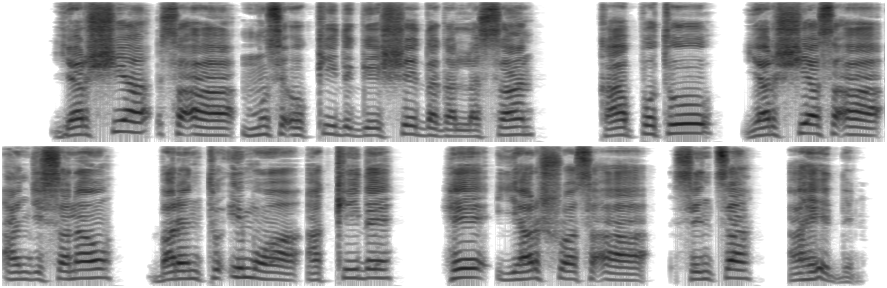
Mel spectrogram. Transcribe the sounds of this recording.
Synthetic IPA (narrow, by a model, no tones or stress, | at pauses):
jɐɾʃːɪjasɐʔaːmʊsɛɔkːiːd̪ɛɡe̞ːʃːe̞ːd̪ːɐɡɐlːɐsːan | kaːpːɔt̪uː | jɐɾʃːɪjɐsɐʔaːʔɐnd͡ʒɪsːɐnɐw | bɐɾɛnt̪ːʊʔɪmʊwaːʔɐkːiːd̪ɛ | hɛjɐɾʃʊwaːsɐʔaː | sɪnt͡sːɐ | ɐhe̞ːd̪ːɪnɐ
